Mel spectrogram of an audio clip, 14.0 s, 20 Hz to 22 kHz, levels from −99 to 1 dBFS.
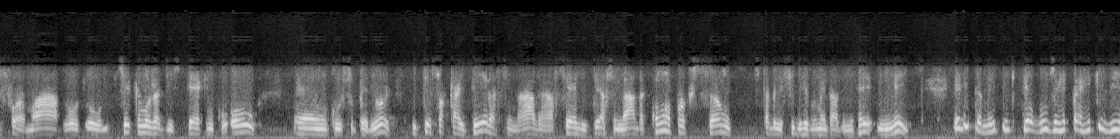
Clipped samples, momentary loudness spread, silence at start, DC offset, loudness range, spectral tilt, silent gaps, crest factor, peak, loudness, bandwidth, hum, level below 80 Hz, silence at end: under 0.1%; 6 LU; 0 s; under 0.1%; 1 LU; -8.5 dB/octave; none; 18 dB; -4 dBFS; -22 LUFS; 4.8 kHz; none; -50 dBFS; 0 s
